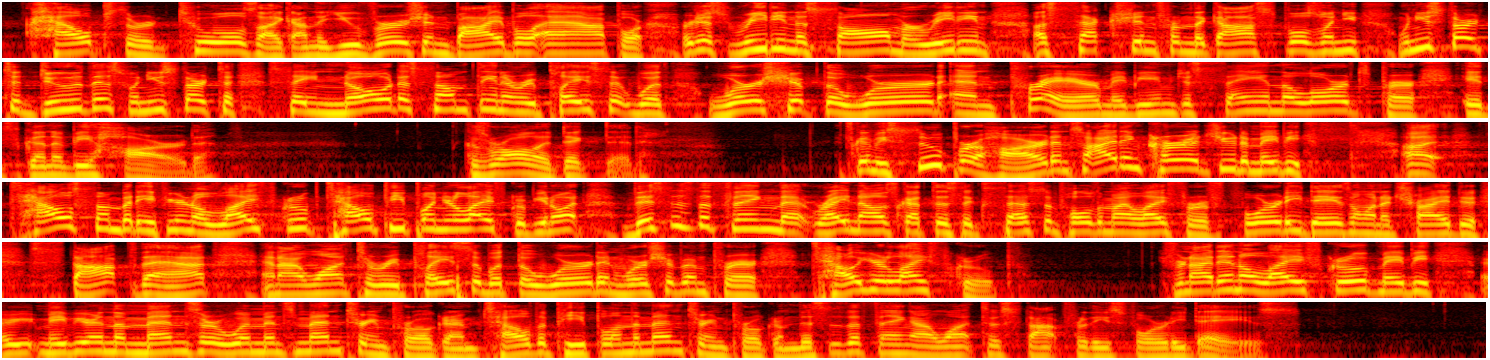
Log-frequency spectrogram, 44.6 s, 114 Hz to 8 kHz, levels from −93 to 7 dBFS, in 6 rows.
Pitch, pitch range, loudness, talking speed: 180 Hz, 155-200 Hz, -21 LUFS, 230 wpm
